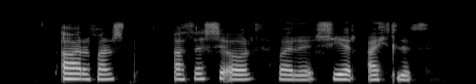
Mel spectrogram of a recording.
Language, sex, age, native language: Icelandic, female, 15, Icelandic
